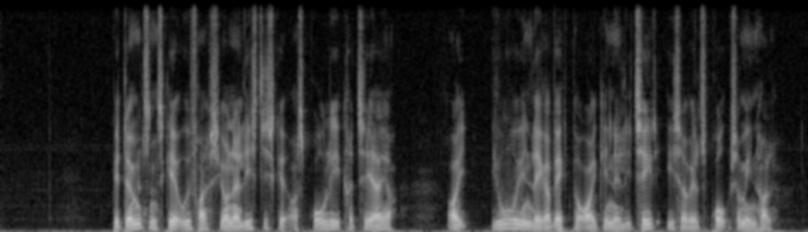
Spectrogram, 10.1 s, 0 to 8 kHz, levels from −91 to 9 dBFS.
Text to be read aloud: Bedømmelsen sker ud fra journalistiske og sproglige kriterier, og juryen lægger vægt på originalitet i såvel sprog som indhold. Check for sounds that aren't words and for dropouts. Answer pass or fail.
pass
